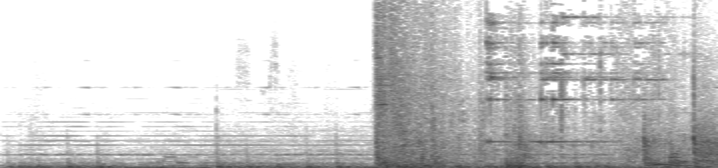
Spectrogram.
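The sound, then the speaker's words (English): A man kicks in the front door of a house: after a low, steady hum, a sudden loud crash bursts out, followed by splintering clatter and a couple of sharp bangs as debris settles. “Stan, meanwhile, kicks in the front door of Ahmed's house.”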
